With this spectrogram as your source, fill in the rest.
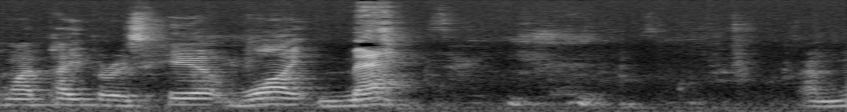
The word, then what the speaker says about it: με: So the subject of my paper is here, why meh? And meh, for those of you who can't read ancient Greek, is just ancient Greek for me in the accusative.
